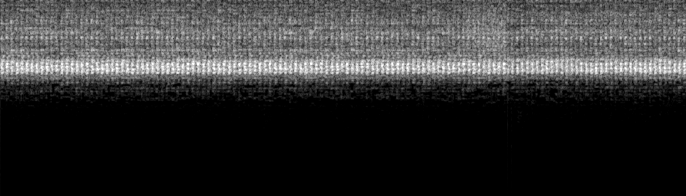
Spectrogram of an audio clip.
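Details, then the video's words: Grasshoppers trilling continuously, no music: bright, very high buzzing shimmer with a regular pulse near four beats a second, slightly uneven in places, nothing else audible. "Grass Hopper Sounds"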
